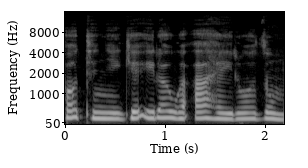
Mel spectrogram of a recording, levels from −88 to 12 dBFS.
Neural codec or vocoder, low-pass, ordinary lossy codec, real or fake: none; 14.4 kHz; none; real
